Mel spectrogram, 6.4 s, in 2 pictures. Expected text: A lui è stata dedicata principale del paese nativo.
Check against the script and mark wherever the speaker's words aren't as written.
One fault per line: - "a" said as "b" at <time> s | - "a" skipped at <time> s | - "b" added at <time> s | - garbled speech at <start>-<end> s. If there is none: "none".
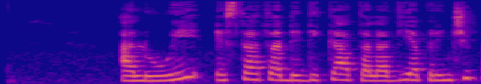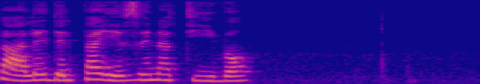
- "la via" added at 2.5 s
